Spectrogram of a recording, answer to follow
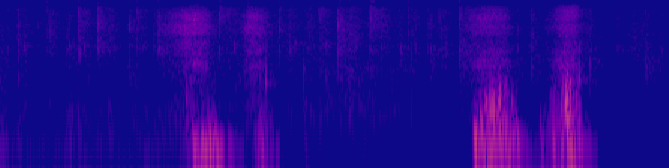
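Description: Muffled, hollow thumps of hands patting and cupping over the head and ears during an Indian head massage, in two pairs, the second pair louder.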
